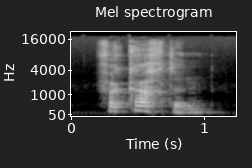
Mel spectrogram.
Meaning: to rape, to abuse
- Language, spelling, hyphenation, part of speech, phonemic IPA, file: Dutch, verkrachten, ver‧krach‧ten, verb, /vər.ˈkrɑx.tə(n)/, Nl-verkrachten.ogg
